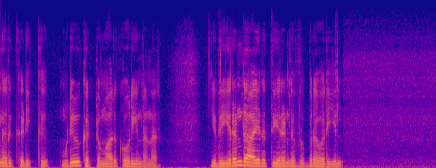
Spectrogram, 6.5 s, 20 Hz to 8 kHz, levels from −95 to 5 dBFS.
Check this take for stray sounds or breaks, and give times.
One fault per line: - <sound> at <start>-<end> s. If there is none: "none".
none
